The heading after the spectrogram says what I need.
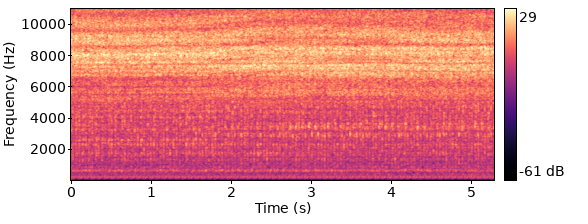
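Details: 1949 Studebaker 2R5 truck, Commander 6 engine, only keeps running fully choked: uneven, loping idle with a faint hiss underneath; rough idle from a vacuum leak.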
